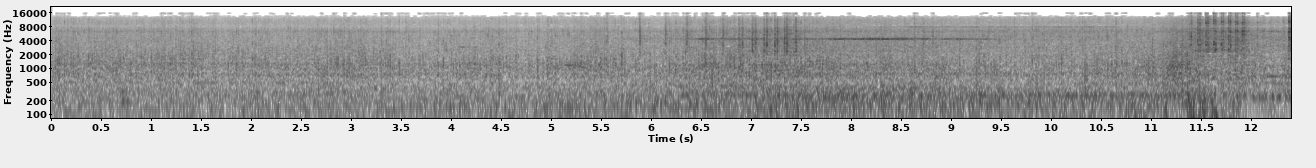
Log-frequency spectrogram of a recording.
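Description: Mumbai suburban local train (electric multiple unit) running along the tracks, heard as a steady rumble under the hiss of heavy rain, growing slightly louder. A spell of rapid clicking comes about halfway through and again near the end.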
